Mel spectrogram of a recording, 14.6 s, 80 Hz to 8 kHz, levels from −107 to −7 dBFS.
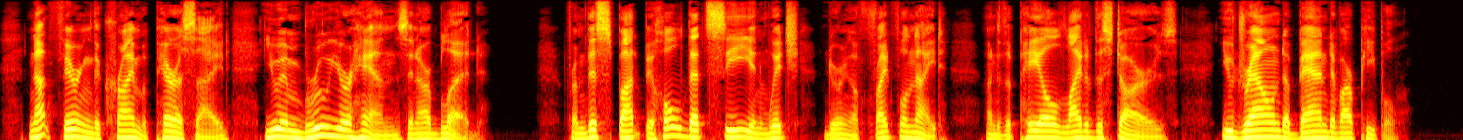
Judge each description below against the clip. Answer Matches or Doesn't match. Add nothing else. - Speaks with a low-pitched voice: Matches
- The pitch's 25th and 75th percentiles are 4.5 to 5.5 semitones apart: Matches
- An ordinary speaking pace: Matches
